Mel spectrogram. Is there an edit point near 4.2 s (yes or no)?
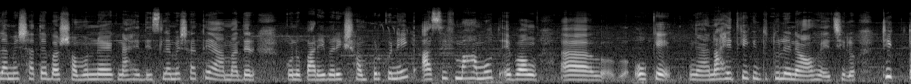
yes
